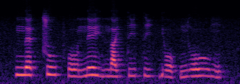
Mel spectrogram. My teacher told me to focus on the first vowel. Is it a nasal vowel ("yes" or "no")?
no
